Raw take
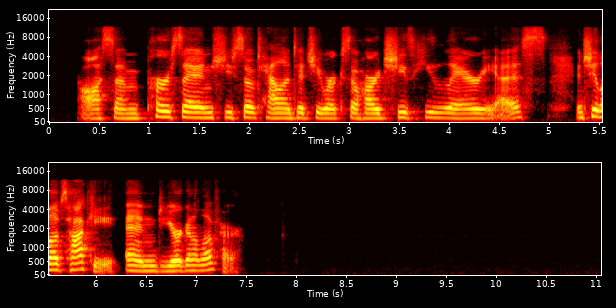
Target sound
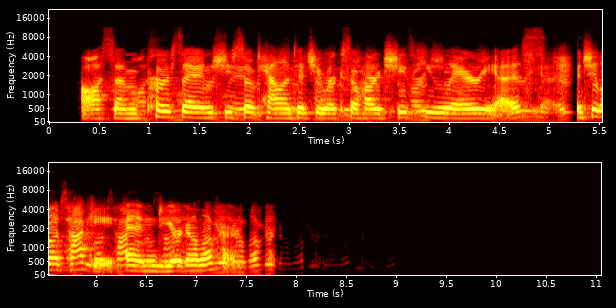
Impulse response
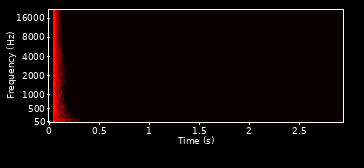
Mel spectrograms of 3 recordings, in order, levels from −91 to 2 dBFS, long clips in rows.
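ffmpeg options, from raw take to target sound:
-filter_complex "[0:a]bandreject=frequency=50:width_type=h:width=6,bandreject=frequency=100:width_type=h:width=6,bandreject=frequency=150:width_type=h:width=6,bandreject=frequency=200:width_type=h:width=6,bandreject=frequency=250:width_type=h:width=6,bandreject=frequency=300:width_type=h:width=6,bandreject=frequency=350:width_type=h:width=6,asplit=2[link_01][link_02];[link_02]asplit=4[link_03][link_04][link_05][link_06];[link_03]adelay=459,afreqshift=-64,volume=-19dB[link_07];[link_04]adelay=918,afreqshift=-128,volume=-25.4dB[link_08];[link_05]adelay=1377,afreqshift=-192,volume=-31.8dB[link_09];[link_06]adelay=1836,afreqshift=-256,volume=-38.1dB[link_10];[link_07][link_08][link_09][link_10]amix=inputs=4:normalize=0[link_11];[link_01][link_11]amix=inputs=2:normalize=0,agate=range=-38dB:threshold=-41dB:ratio=16:detection=peak,acrossover=split=2300[link_12][link_13];[link_12]asoftclip=type=tanh:threshold=-16.5dB[link_14];[link_14][link_13]amix=inputs=2:normalize=0,acompressor=threshold=-34dB:ratio=5,firequalizer=gain_entry='entry(190,0);entry(420,12);entry(1400,8);entry(2200,10);entry(4100,6);entry(7200,-20)':delay=0.05:min_phase=1,volume=7.5dB"

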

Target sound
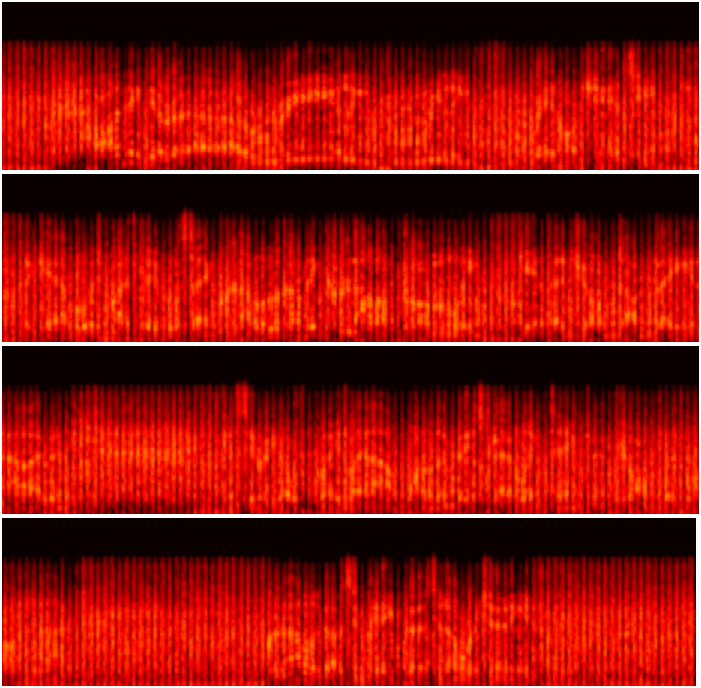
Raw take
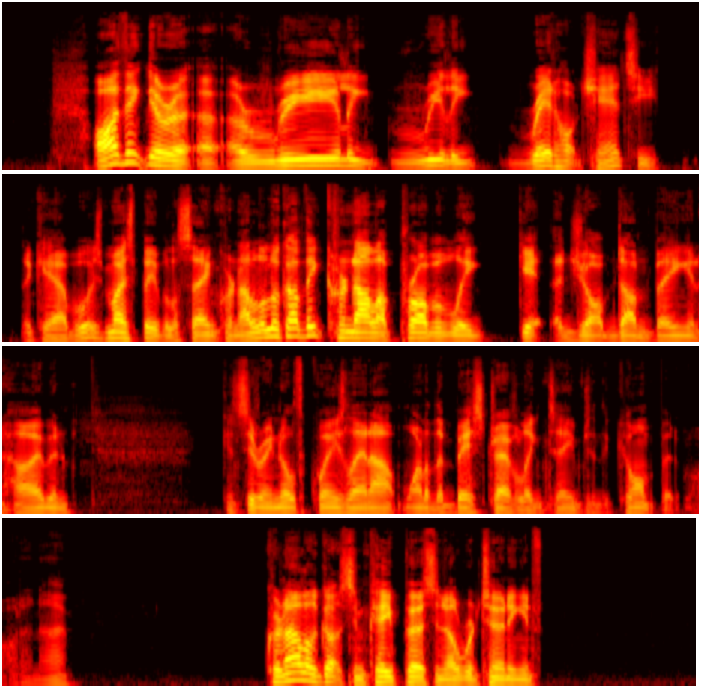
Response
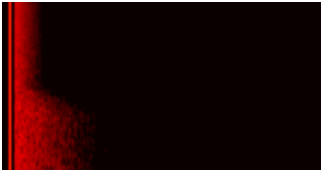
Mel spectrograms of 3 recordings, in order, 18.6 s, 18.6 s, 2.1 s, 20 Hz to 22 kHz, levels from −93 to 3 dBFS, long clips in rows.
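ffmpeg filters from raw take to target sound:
-filter_complex "[0:a]aeval=exprs='val(0)+0.5*0.0355*sgn(val(0))':channel_layout=same,asettb=1/sr,asplit=3[link_01][link_02][link_03];[link_01]atrim=end=11.264[link_04];[link_02]atrim=start=11.26:end=13.34,asetpts=PTS-STARTPTS,afade=type=in:duration=0.004:curve=qsin,afade=type=out:start_time=2.076:duration=0.004:curve=qsin,agate=range=-33dB:threshold=-28dB:ratio=3:detection=peak[link_05];[link_03]atrim=start=13.336[link_06];[link_04][link_05]acrossfade=duration=0.004:curve1=hsin:curve2=qsin[link_07];[link_07][link_06]acrossfade=duration=0.004:curve1=qsin:curve2=hsin,acompressor=threshold=-27dB:ratio=6,acrossover=split=450 2200:gain=0.141 1 0.141[link_08][link_09][link_10];[link_08][link_09][link_10]amix=inputs=3:normalize=0,asoftclip=type=hard:threshold=-31dB,equalizer=frequency=190:width=0.37:gain=-10,asplit=2[link_11][link_12];[link_12]adelay=17,volume=-2.5dB[link_13];[link_11][link_13]amix=inputs=2:normalize=0,asplit=2[link_14][link_15];[link_15]adelay=638,lowpass=frequency=3600:poles=1,volume=-14.5dB,asplit=2[link_16][link_17];[link_17]adelay=638,lowpass=frequency=3600:poles=1,volume=0.55,asplit=2[link_18][link_19];[link_19]adelay=638,lowpass=frequency=3600:poles=1,volume=0.55,asplit=2[link_20][link_21];[link_21]adelay=638,lowpass=frequency=3600:poles=1,volume=0.55,asplit=2[link_22][link_23];[link_23]adelay=638,lowpass=frequency=3600:poles=1,volume=0.55[link_24];[link_14][link_16][link_18][link_20][link_22][link_24]amix=inputs=6:normalize=0,tremolo=f=21:d=1,alimiter=level_in=13dB:limit=-24dB:level=0:latency=1:release=141,volume=-13dB,aresample=16000,aresample=44100,volume=9dB" -ar 22050 -c:a nellymoser

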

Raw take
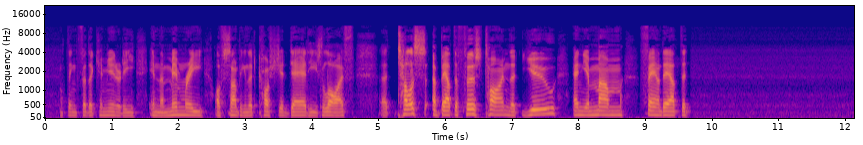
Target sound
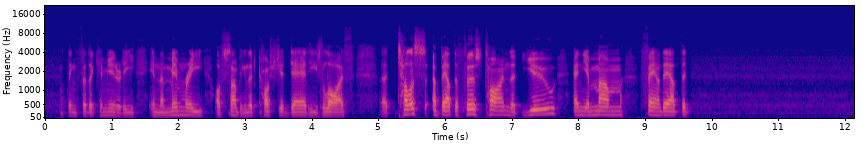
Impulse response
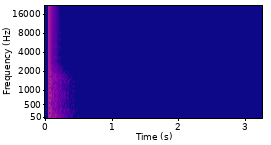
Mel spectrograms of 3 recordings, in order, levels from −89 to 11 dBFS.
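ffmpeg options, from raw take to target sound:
-filter_complex "[0:a]acrossover=split=240 4500:gain=0.2 1 0.112[link_01][link_02][link_03];[link_01][link_02][link_03]amix=inputs=3:normalize=0,acrossover=split=210|1300|2700[link_04][link_05][link_06][link_07];[link_06]acompressor=threshold=-39dB:ratio=6[link_08];[link_04][link_05][link_08][link_07]amix=inputs=4:normalize=0,volume=-8.5dB"

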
